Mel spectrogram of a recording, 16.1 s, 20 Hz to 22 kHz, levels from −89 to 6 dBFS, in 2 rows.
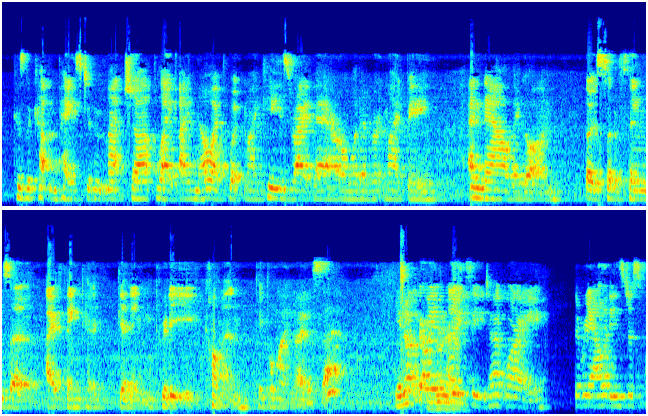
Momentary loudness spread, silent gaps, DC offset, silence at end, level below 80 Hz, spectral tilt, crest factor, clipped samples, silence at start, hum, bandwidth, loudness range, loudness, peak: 11 LU; none; under 0.1%; 0 s; -66 dBFS; -2 dB/octave; 16 dB; under 0.1%; 0.15 s; none; 15.5 kHz; 3 LU; -19 LUFS; -4 dBFS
